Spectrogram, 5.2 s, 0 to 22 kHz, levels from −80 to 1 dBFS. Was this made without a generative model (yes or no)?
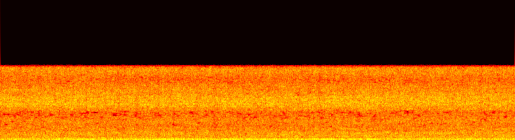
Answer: yes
